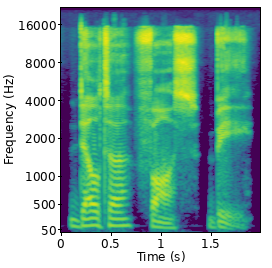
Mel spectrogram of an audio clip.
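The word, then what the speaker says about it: ΔFosB: It's a protein called delta phos-B, pronounced delta phos-B.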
